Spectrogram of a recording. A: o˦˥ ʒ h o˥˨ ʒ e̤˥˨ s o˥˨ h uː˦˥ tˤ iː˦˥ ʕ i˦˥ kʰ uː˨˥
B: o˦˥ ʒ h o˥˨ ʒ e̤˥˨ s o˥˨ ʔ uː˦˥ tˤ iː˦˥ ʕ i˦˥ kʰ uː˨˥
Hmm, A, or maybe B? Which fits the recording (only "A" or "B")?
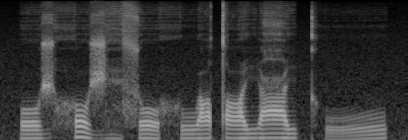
A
